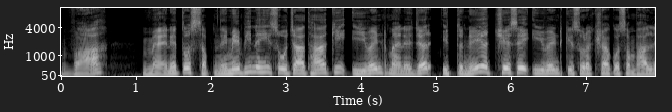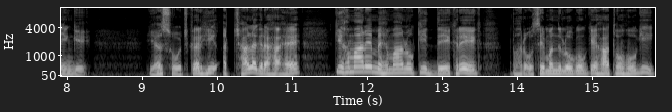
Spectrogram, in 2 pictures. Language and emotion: Hindi, surprised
